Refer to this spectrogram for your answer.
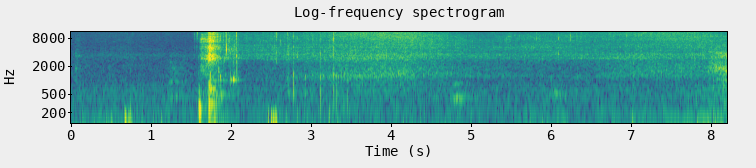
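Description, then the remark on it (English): A fizzy drink is poured into glasses fresh out of the dishwasher, starting with a few splashy bursts, then settling into a steady, soft carbonated hiss and crackle with no talking. “Bubbles to you. Are we doing effervescence?”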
